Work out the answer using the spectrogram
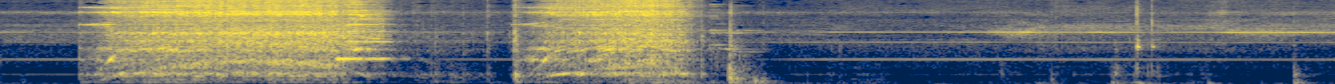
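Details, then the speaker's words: Micro e-bike after throttle mod adding a centre spring for more range past neutral: two short smooth whirring spin-ups of the small motor at full throttle, each cutting off cleanly; motor runs normally. "So I have to go back quite a bit and then you can hear it. See, so now everything is right."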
